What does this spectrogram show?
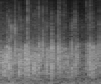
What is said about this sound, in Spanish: Después de los aplausos.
